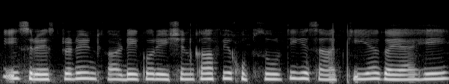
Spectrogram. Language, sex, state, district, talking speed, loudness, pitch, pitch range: Hindi, female, Madhya Pradesh, Bhopal, 160 wpm, -16 LUFS, 250 Hz, 235-260 Hz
